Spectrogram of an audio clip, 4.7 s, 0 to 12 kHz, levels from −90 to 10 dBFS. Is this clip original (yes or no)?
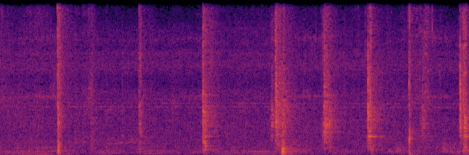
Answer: yes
